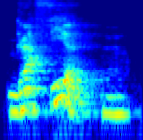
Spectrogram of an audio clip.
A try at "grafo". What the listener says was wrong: Não, mas não tem FIA no final, tem? É grafo.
